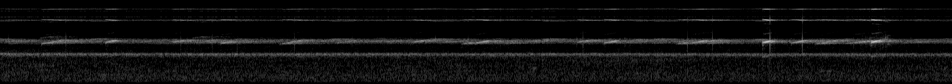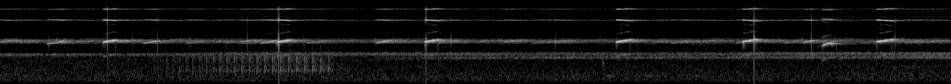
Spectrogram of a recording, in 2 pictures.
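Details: Frogs chirping close in a swamp, bright short chirps popping out in loud bursts every second or two, with a few clicks, over a steady thin high tone and a quiet background.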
